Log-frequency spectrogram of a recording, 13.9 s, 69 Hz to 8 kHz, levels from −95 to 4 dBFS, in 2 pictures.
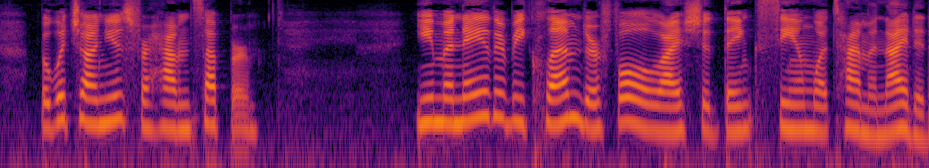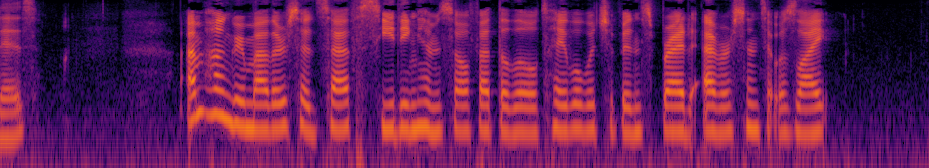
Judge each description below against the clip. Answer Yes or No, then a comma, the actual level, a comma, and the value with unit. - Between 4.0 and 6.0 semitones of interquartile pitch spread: No, average, 3.2 semitones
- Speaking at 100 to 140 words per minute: No, average, 190 wpm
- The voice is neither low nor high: No, high, 210 Hz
